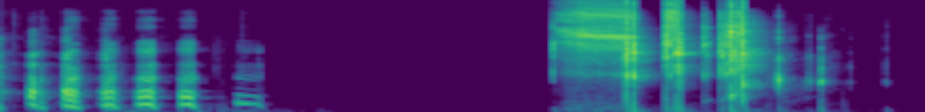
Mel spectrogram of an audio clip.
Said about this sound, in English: Mark takes awkward drinks of water, Zuckerberg. Oh, God. That like, video is disturbing. Like, this is how humans drink water, right? Fucking chewing water. Who the fuck chews water?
